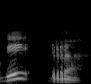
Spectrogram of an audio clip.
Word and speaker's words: guerra: Cuando yo me pronuncio la sílaba, digo guerra. ¿Sonó la U? No sonó, ¿verdad?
